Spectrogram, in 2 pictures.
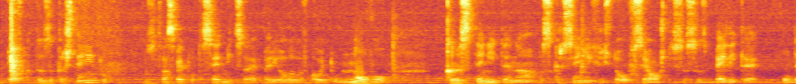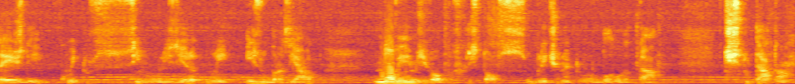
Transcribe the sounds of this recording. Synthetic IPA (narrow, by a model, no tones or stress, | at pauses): ɡot̪ɔfkə̥t̪əzɐkɾəʃt̪ɛniɛt̪o | zɐt̪ovasvɛt̪lˠət̪ə̥sɛd̪mit̪səɛpɛɾiɔd̪əvɐfkɔjt̪ʊnɔvʊ | kɾɤst̪ɛnit̪ɛnɐvɐskɾɛsɛniɛxɾist̪ɔvʊfsɛɔʃt̪ɛ̥səsɐzbɛlit̪ɛ | od̪ɛʒd̪ikʊit̪ʊsiɱvoliziɾət̪noiizobɾɐzjavət̪ | nɔviəimʒivɔt̪vɐfxɾist̪ɔ̰soblit͡ʃɐnɛt̪ovɐvblˠɐɡʊd̪ɐt̪a | t͡ʃi̥st̪ot̪at̪ə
